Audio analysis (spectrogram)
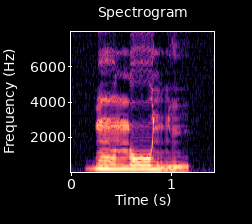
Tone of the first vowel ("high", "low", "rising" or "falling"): high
